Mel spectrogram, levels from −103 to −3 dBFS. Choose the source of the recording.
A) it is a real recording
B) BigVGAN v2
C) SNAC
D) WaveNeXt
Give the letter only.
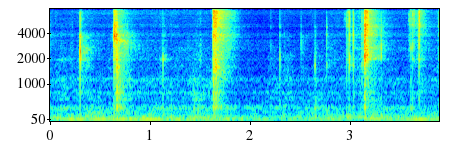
C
